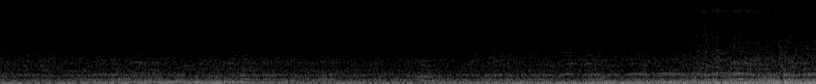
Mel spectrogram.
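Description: Honeybees buzzing at a hive entrance, a steady low hum that grows a little louder near the end; Asian hornets are hunting at the hive.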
